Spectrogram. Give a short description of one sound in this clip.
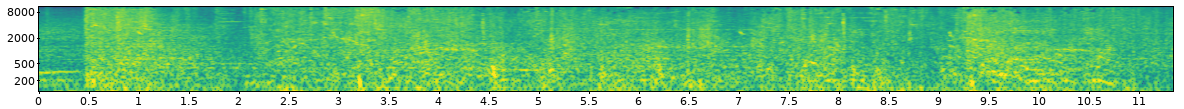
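Spell effects crackle and burst in a fast-paced battle.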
